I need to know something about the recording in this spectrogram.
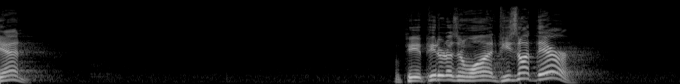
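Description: A man speaks with emphasis into a microphone in a large, echoing room.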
